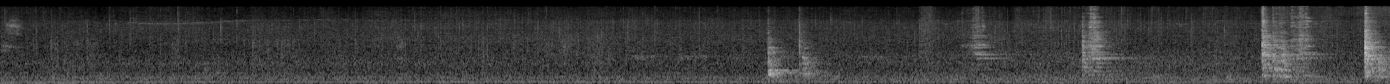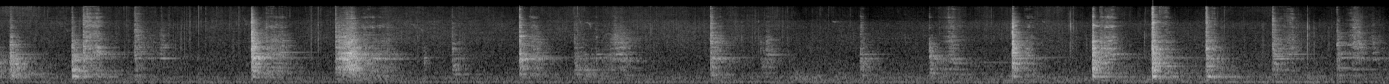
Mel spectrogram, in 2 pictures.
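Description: Onions and mushrooms sizzling steadily on a hot flat-top griddle. From about eight seconds in, a spatula repeatedly scrapes and clacks against the griddle as it stirs and turns the vegetables.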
